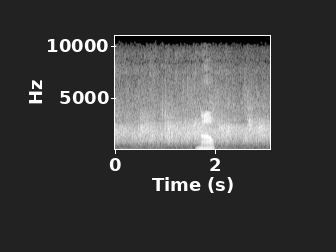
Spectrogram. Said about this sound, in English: Clap for Jesus.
